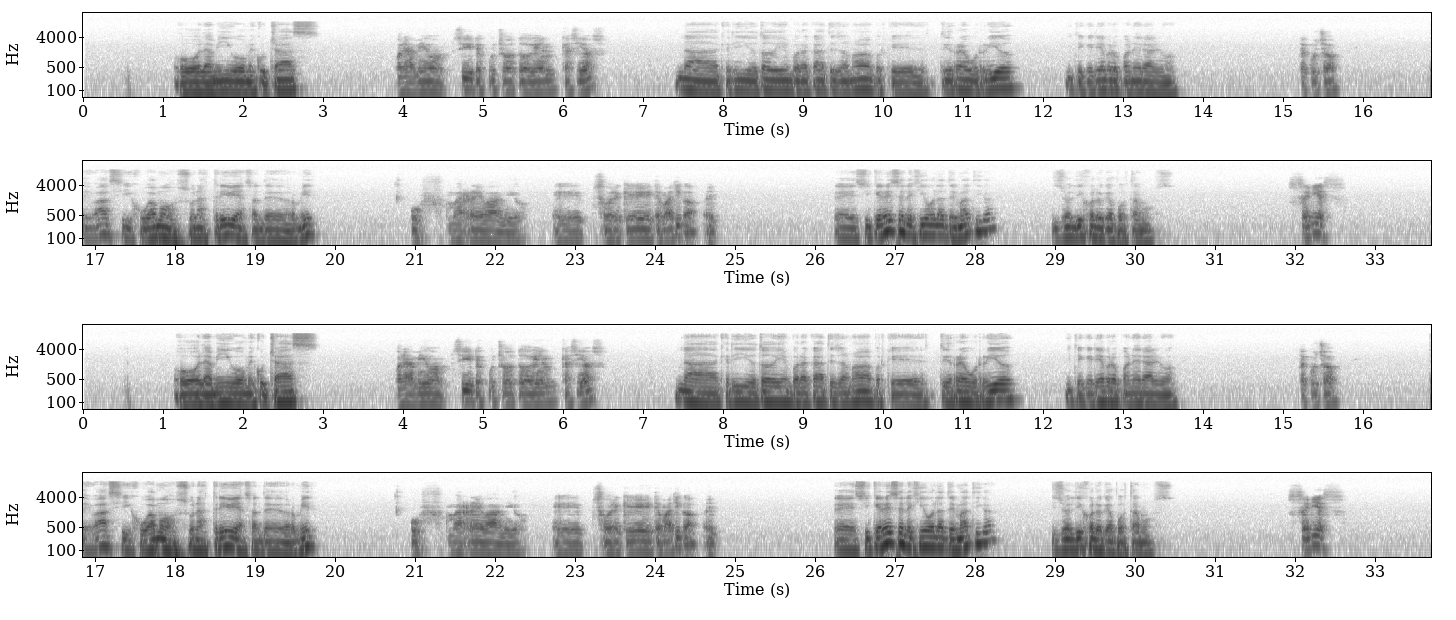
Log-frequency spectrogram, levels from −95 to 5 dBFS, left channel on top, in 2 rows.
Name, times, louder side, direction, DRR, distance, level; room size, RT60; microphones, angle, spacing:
voice 1, 1.1-2.9 7.4-11.6 12.3-13.7 16.8-19.7 26.2-28.2 29.0-30.2, right 1 dB, 70° right, 0.5 m, -27 dB
voice 2, 3.9-6.5 15.2-15.7 20.9-22.4 22.7-24.8 31.9-32.6, right 2 dB, 35° right, 0.7 m, -34 dB
2.5 x 2.2 x 2.3 m
head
